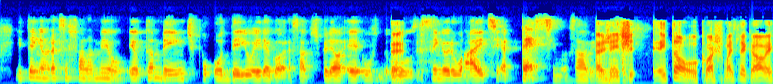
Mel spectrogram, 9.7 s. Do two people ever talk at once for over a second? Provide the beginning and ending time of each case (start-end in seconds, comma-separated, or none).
none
